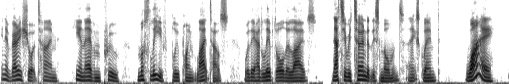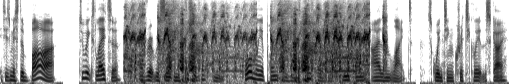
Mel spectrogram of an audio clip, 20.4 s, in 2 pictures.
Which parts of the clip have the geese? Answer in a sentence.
The geese can be heard from 12.7 to 17.9 s.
